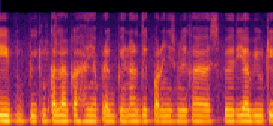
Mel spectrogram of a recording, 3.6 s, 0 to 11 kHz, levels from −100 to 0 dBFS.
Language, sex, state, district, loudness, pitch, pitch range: Hindi, male, Haryana, Jhajjar, -18 LUFS, 145 Hz, 145-150 Hz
